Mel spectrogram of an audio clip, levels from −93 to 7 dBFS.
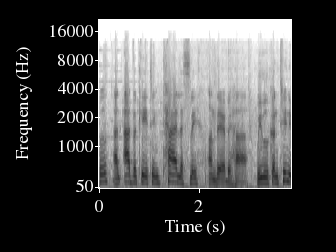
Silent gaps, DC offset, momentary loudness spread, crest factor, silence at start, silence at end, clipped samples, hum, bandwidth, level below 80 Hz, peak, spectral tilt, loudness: none; under 0.1%; 6 LU; 12 dB; 0 s; 0 s; under 0.1%; none; 13 kHz; -42 dBFS; -4 dBFS; -7.5 dB/octave; -17 LUFS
